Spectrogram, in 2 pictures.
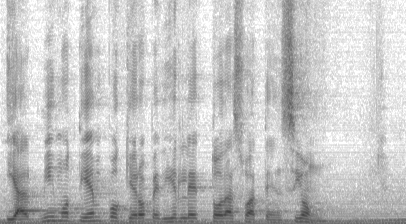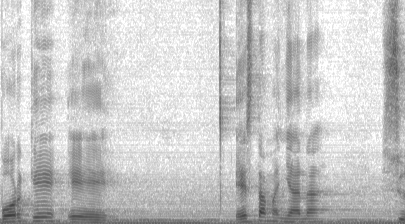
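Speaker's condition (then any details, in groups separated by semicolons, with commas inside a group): No condition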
